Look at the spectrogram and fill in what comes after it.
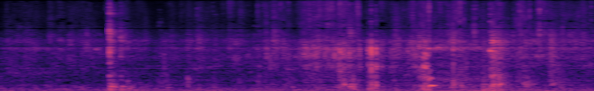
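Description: Quiet chewing and mouth noises from eating hand-rolled rice, shredded chicken and seaweed, with scattered small clicks and taps of hands and food at the plates.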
